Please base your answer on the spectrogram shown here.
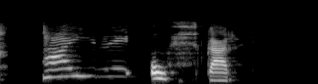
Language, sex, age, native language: Icelandic, female, 8, Icelandic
